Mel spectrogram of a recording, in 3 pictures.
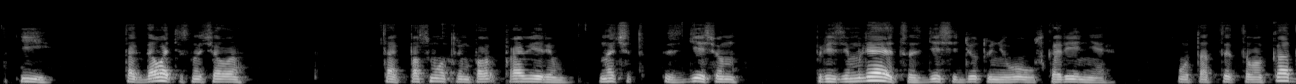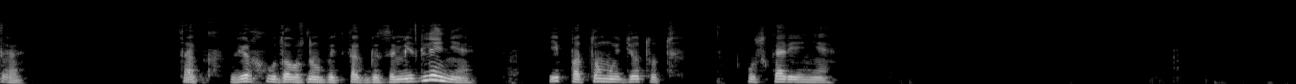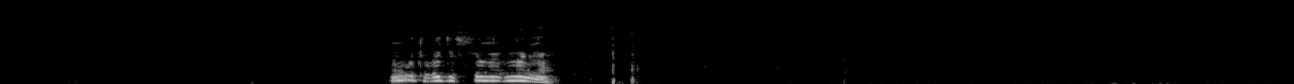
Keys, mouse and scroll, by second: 4.3 click, 6.9 click, 21.8 click, 24.4 click, 26.5-27.3 scroll down 2, 27.3-28.5 scroll up 1, 28.5-29.6 scroll up 1, 32.0 space, 34.3 click.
